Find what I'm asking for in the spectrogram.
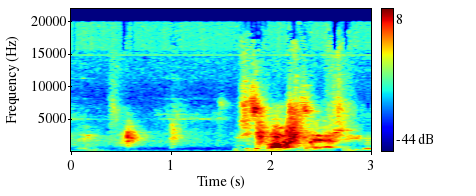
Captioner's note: paper rustling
